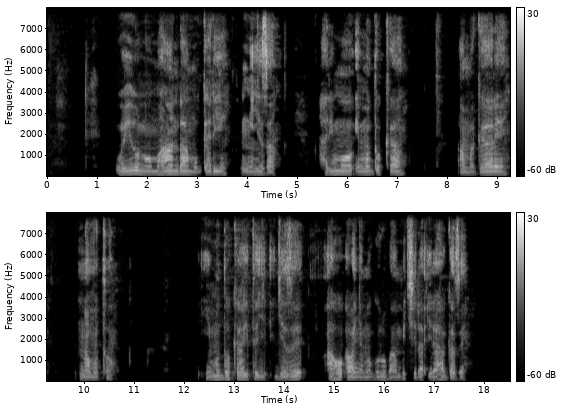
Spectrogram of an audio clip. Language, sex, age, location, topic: Kinyarwanda, female, 18-24, Kigali, government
